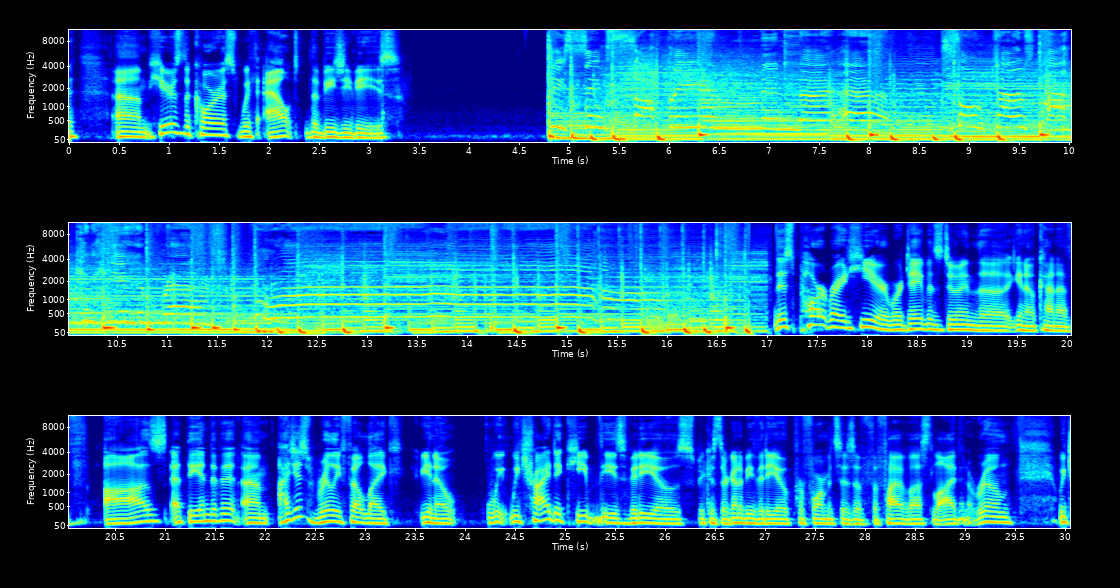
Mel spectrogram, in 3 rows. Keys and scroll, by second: 3.3 space, 16.8 space.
